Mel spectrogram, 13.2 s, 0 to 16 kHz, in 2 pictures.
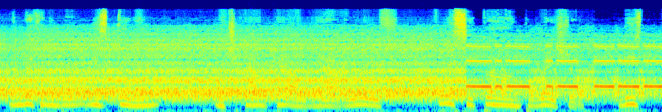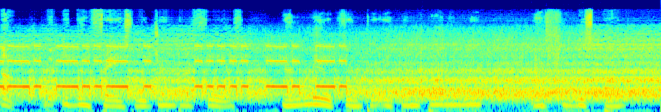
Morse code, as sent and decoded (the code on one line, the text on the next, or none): -.- .- ----. -..- . / ..... -. -.
KA9XE 5NN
